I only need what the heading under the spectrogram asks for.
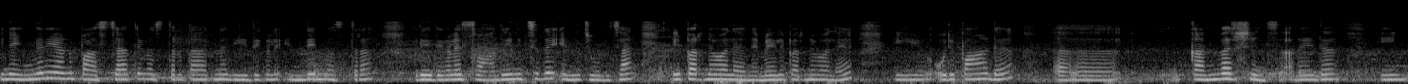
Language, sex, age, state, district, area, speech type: Malayalam, female, 18-30, Kerala, Idukki, rural, spontaneous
